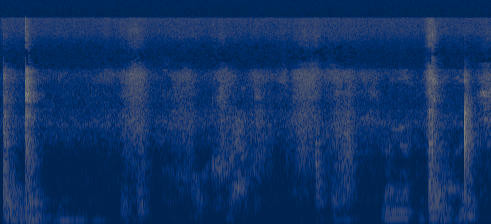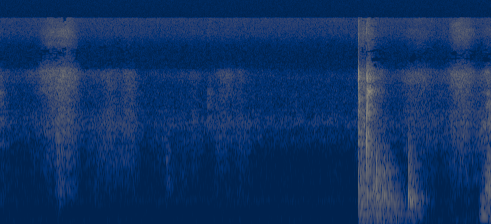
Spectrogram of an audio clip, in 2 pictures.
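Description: Pool cue striking a golf ball used as the cue ball, with golf balls clicking against each other and the cushions; a second, sharper cue strike comes about six seconds in.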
